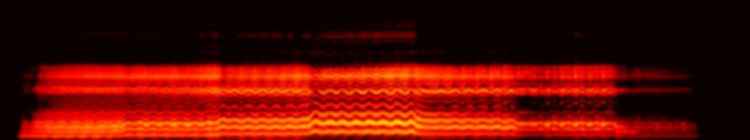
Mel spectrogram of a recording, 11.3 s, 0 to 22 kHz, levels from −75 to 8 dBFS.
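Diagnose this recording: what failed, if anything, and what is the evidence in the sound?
A speech noise suppressor was left on through the whole piece, a call-processing fault. Sustained tones and reverb tails are treated as noise, so level swings by around 15 dB while attacks pass, giving an audible pumping and thinning of held material.

Between 7.72 and 10.5 s the noise suppressor cuts a sound harder than the rest, with a deepest drop of about 21 dB across roughly three seconds. The steady, decaying part sinks and its tail is truncated, consistent with the suppressor classifying it as background.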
